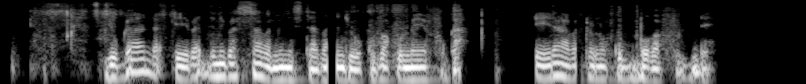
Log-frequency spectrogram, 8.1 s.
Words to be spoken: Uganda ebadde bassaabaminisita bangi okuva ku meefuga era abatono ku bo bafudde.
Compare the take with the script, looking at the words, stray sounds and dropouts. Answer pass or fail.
fail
